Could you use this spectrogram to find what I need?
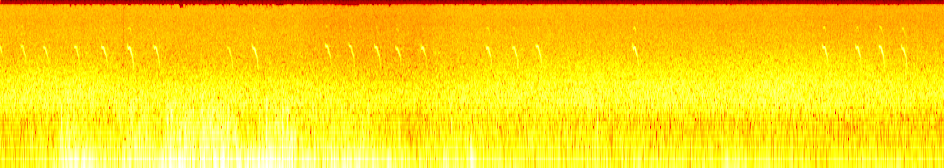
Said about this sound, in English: Giving flight calls now.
